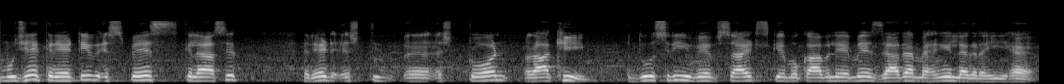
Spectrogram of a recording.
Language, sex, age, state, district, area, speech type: Urdu, male, 30-45, Delhi, Central Delhi, urban, read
